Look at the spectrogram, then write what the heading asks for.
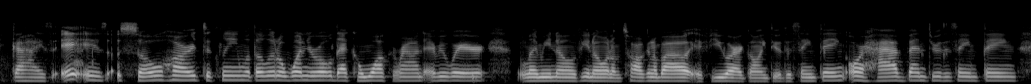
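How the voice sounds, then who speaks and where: A woman with an American accent talks at a fairly quick pace with hardly any pauses. Her medium-pitched voice stays monotone and flat. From US Northeast, Rhode Island. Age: 20s. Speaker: stay-at-home mom vlogger. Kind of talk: casual vlog chat. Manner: casual, chatty.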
